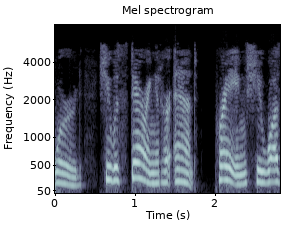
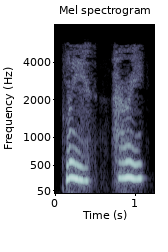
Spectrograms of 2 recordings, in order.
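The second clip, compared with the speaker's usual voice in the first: sickly whisper; 7 semitones higher than usual. A narrator's reading. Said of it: "she whispered".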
